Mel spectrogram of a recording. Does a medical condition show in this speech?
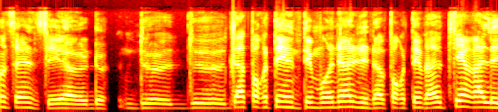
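Yes: dystonia; speech disorder.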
